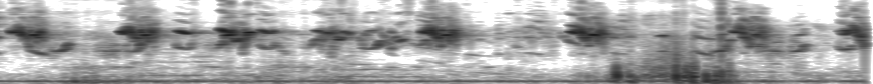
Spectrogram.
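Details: Budgies playing and calling with short harsh chirps repeated about every half second, some warbled, plus a rustle or knock midway under a steady low hum.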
